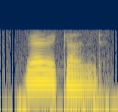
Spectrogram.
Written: verecund

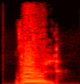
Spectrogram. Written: vole

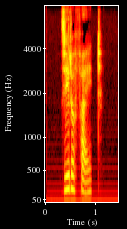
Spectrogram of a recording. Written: xerophyte

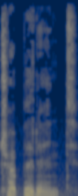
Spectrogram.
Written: trepidant

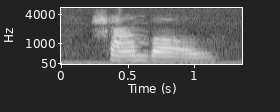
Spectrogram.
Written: shamble

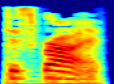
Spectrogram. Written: descry

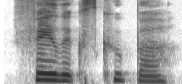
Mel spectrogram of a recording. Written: felix culpa

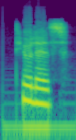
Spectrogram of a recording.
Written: thewless

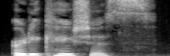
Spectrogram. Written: urticaceous

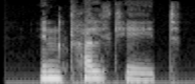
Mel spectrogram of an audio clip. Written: inculcate

